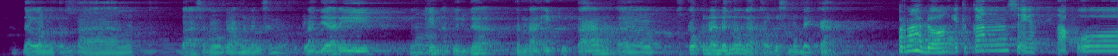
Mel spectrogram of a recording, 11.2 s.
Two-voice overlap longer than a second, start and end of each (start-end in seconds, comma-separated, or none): none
